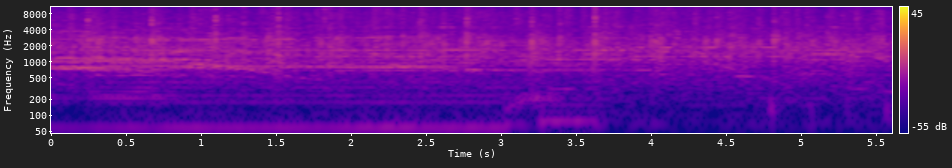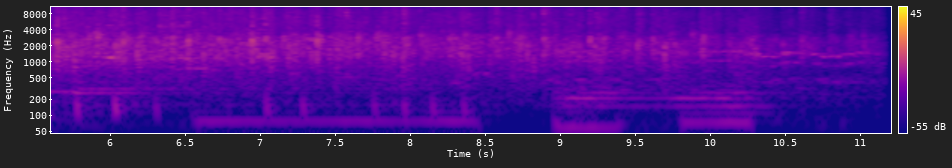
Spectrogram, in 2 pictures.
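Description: A church audience applauds its youth ministry leaders loudly and steadily, dense overlapping clapping that holds its level for about eleven seconds, with sustained low musical notes sounding underneath.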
